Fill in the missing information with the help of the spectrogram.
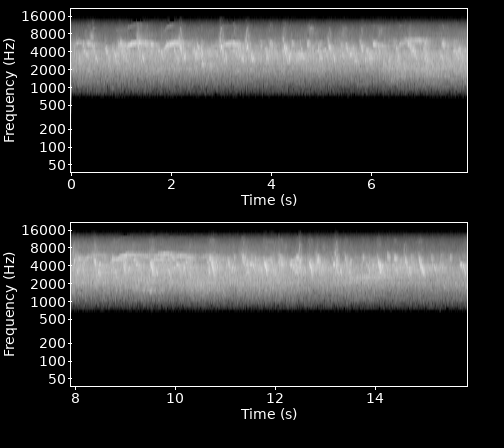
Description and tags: A bunch of birds (sparrows, blackbirds, swallows and some more) singing in glorious stereo. No low frequencies, just birds.
ambience, gorrion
